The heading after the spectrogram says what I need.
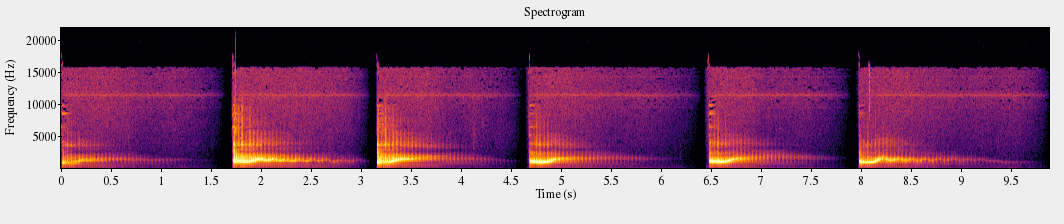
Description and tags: A couple of 'boing' sounds made using a jawharp.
